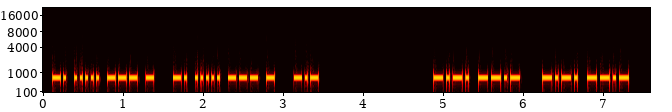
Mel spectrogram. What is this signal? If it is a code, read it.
Morse code, heard as a keyed tone, about 40 wpm, 700 Hz. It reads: N5OT N5OT K CQ CQ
